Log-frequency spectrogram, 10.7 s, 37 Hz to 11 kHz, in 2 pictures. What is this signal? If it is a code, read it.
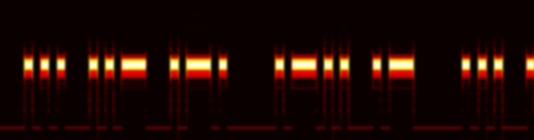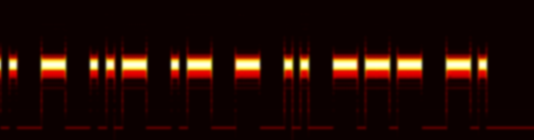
Morse code, heard as a keyed tone, about 15 wpm, 800 Hz. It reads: SUR LA SITUATION
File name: morse mp3 / FRANCAIS TEXTE CLAIR 1 VITESSE 14 MOTS MINUTES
